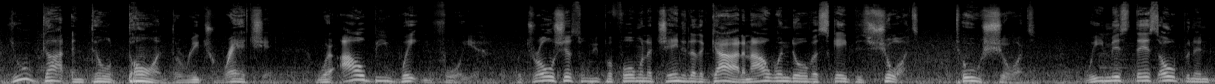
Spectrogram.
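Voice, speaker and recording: A man playing a gruff, wary smuggler ship pilot with clipped seafaring talk in a fantasy audio drama. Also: mid-range voice, sing-song, normal speed, close to an everyday voice. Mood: urgent, stern. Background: music under the voice.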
